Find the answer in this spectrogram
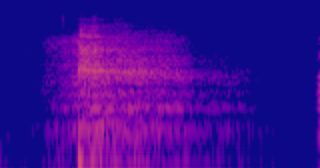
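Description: A man's breath close to the microphone: one short, noisy breath about half a second in that fades away within about a second.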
